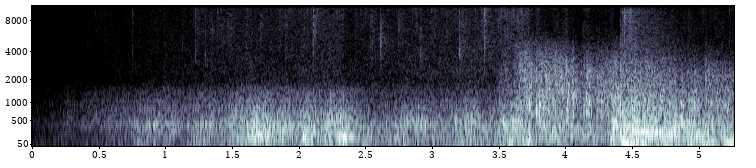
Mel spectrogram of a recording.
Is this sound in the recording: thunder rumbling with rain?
yes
